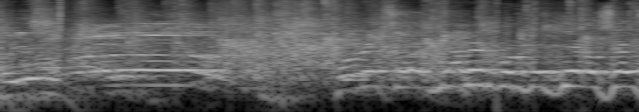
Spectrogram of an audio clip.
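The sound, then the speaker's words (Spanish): A burst of applause for a guest songwriter, a dense steady clatter of clapping mixed with loud whooping and cheering voices, running continuously for about three seconds. “Entonces, un aplauso”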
